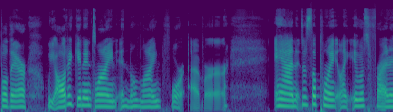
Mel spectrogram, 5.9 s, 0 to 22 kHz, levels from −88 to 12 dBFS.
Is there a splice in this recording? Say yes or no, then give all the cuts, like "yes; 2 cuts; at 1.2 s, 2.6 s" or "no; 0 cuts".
yes; 4 cuts; at 1.0 s, 1.4 s, 2.4 s, 4.5 s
